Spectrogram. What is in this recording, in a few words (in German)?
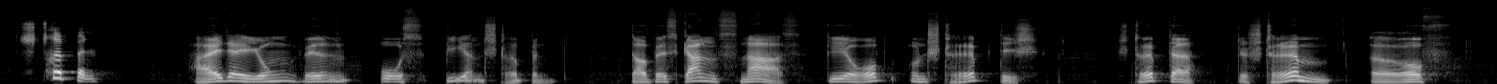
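"schdreb-bpen", Wittlicher Wörterbuch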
